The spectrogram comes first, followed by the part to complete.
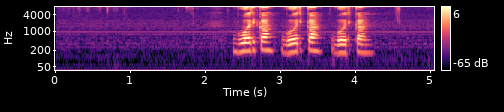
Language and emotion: Russian, neutral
